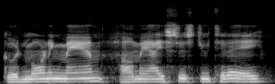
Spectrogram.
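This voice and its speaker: A man plays a brusque clerk at a ticket office in a radio drama. His pitch is middling and his manner formal and firm. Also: little pitch movement, moderate pace, smooth, dull audio, lightly acted. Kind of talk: radio play acting.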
